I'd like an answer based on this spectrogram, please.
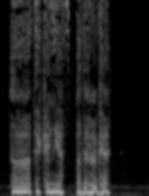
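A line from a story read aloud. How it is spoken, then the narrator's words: Forced laugh. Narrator (Russian): Альтера выдавила смешок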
